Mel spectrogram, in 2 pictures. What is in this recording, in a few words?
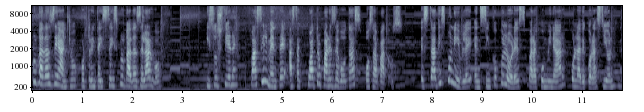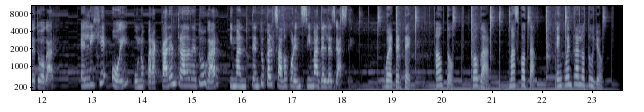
Boot Tray Spanish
